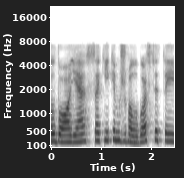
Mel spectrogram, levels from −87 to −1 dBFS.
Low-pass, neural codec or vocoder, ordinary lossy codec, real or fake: 7.2 kHz; codec, 16 kHz, about 1 kbps, DyCAST, with the encoder's durations; MP3, 48 kbps; fake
